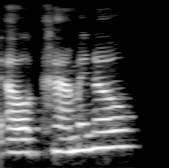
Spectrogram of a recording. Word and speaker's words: El Camino: And I'm actually training somebody right now remotely who wants to do the El Camino walk in Spain.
